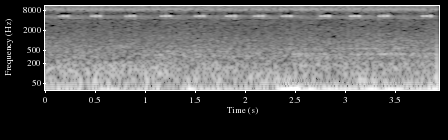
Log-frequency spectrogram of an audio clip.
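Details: ['Cricket chirping in summer countryside by a golden wheat field: high, clear pulses repeated steadily about three times a second over a low rumble of light breeze.']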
